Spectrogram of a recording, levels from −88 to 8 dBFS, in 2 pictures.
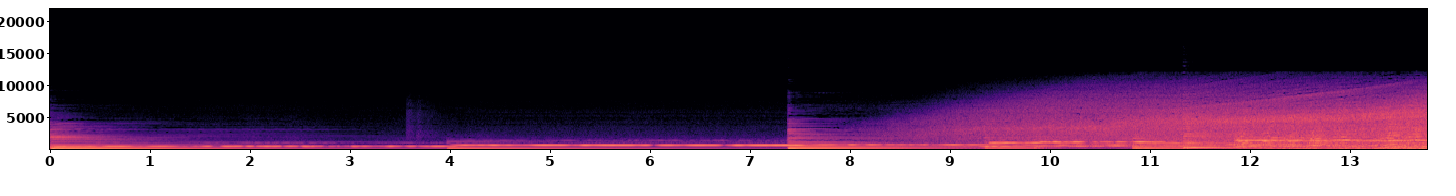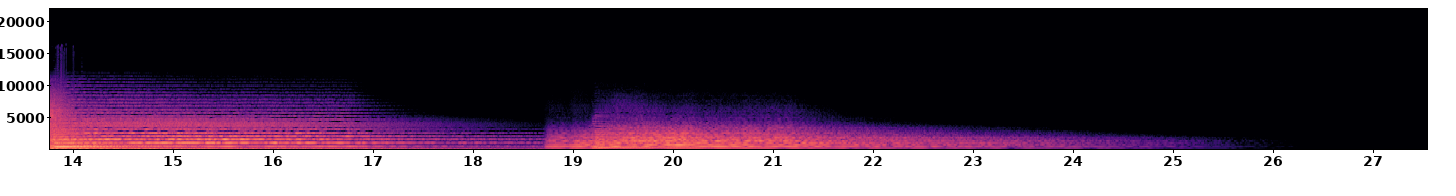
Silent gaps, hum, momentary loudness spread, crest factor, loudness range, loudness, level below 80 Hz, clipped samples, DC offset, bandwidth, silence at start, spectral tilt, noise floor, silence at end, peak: none; none; 17 LU; 20 dB; 13 LU; -20 LUFS; -36 dBFS; under 0.1%; under 0.1%; 11.5 kHz; 0 s; -4 dB/octave; -86 dBFS; 3.5 s; -2 dBFS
